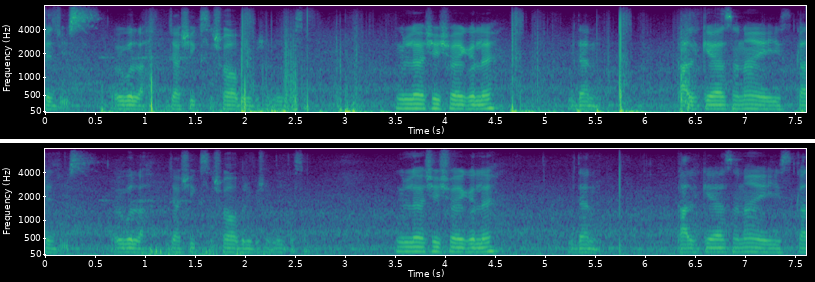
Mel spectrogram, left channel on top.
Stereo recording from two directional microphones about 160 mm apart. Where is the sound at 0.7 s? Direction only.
Centre (ahead or behind).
